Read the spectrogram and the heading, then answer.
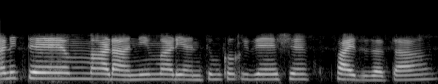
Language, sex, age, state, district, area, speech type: Goan Konkani, female, 45-60, Goa, Quepem, rural, conversation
